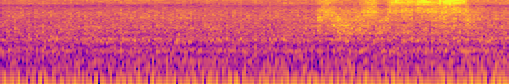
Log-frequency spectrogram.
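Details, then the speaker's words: Renault Espace diesel with DPF blocked and boost faults, DPF cleaning fluid injected with engine running; low steady idle then sharp hissing rush as injection hose is disconnected, lots of trapped back-pressure. "You can hear there's a lot of pressure in there."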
